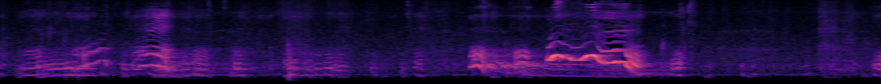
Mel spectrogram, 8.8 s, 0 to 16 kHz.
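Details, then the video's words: Litter of German Shorthaired Pointer puppies, 14 days old, recorded on 24 August 2016 at Katelands gundogs; scattered high whiny squeals and whimpers, with a louder wavering cry near the end and quiet gaps between. "german shorthaired puppies, aged 14 days old"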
